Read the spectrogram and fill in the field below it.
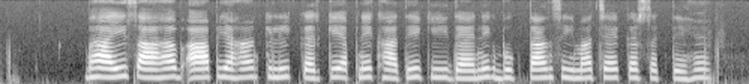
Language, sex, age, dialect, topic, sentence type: Hindi, female, 18-24, Marwari Dhudhari, banking, statement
